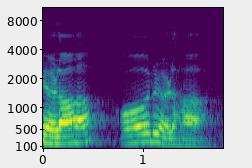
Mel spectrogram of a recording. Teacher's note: बोल के देखिए, आपकी जीवा ऊपर उठेगी और फिर नीचे धड़ाम से गिरेगी। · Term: उत्क्षिप्त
